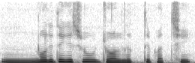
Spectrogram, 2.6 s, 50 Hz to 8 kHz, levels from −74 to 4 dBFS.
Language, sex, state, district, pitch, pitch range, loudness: Bengali, female, West Bengal, Cooch Behar, 230 Hz, 225-245 Hz, -13 LUFS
